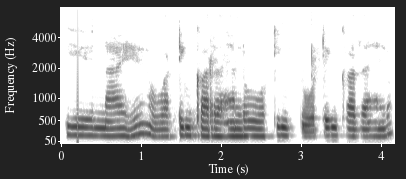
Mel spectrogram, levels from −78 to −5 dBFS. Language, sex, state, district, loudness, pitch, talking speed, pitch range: Hindi, female, Bihar, Purnia, -30 LUFS, 165 Hz, 200 wpm, 160-175 Hz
